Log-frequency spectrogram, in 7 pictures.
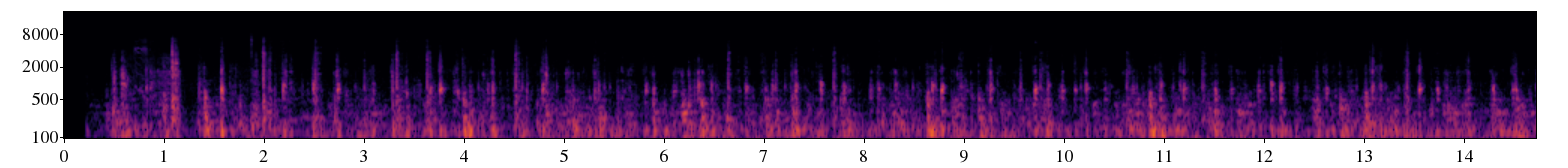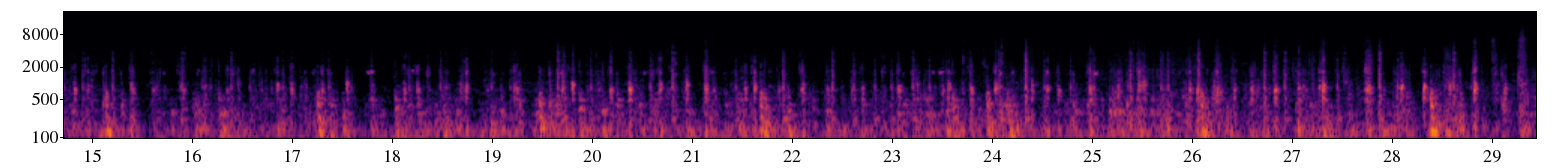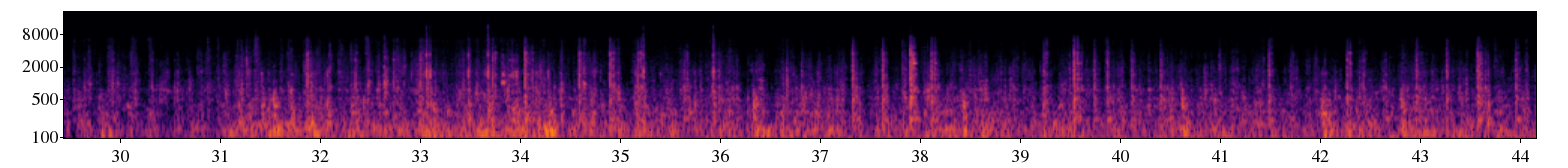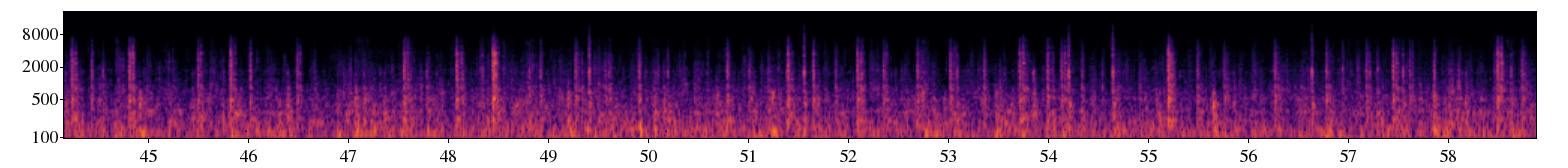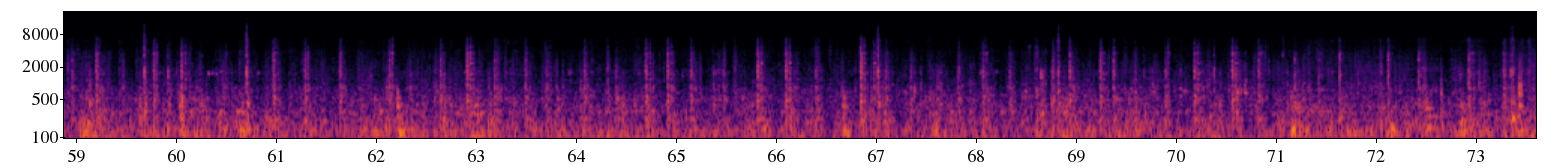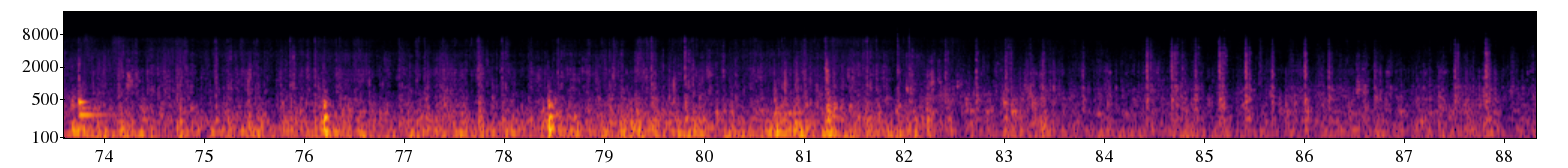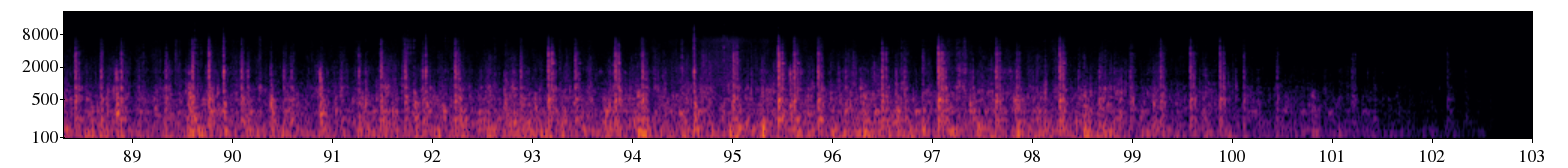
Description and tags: Horsewagon int start:drive slowly:stop
Horsewagon from 18th century
drive, horse, interior, start, stop, wagon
